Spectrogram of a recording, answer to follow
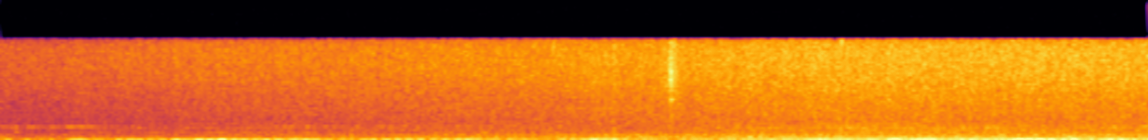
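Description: A steady low mechanical hum made of several held tones, which shift a little lower about five and a half seconds in.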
